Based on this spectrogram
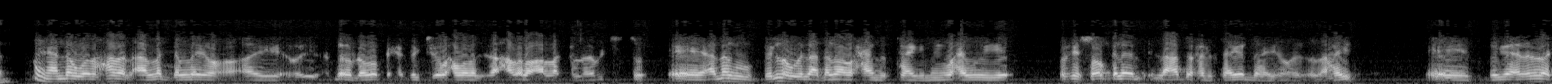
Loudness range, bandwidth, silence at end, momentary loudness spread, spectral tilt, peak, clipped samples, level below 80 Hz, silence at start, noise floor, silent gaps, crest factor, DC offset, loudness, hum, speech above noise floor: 3 LU; 8.6 kHz; 0 s; 11 LU; -5.5 dB/octave; -4 dBFS; under 0.1%; -54 dBFS; 0 s; -53 dBFS; none; 16 dB; under 0.1%; -18 LUFS; none; 36 dB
